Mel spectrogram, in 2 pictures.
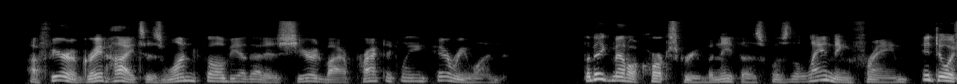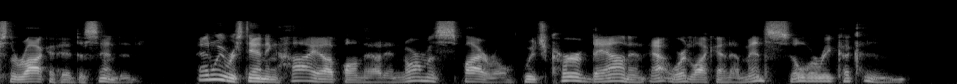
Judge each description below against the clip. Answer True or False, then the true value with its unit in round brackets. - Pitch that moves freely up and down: True (6.7 semitones)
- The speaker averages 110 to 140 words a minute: False (155 wpm)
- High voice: False (125 Hz)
